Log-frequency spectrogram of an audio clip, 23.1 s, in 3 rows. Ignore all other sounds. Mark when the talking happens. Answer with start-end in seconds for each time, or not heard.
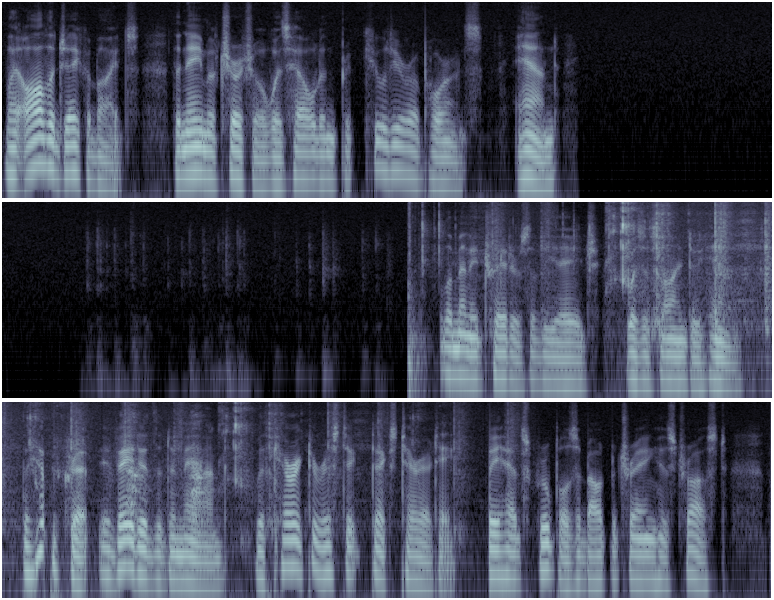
0.0-5.5, 12.1-23.0.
